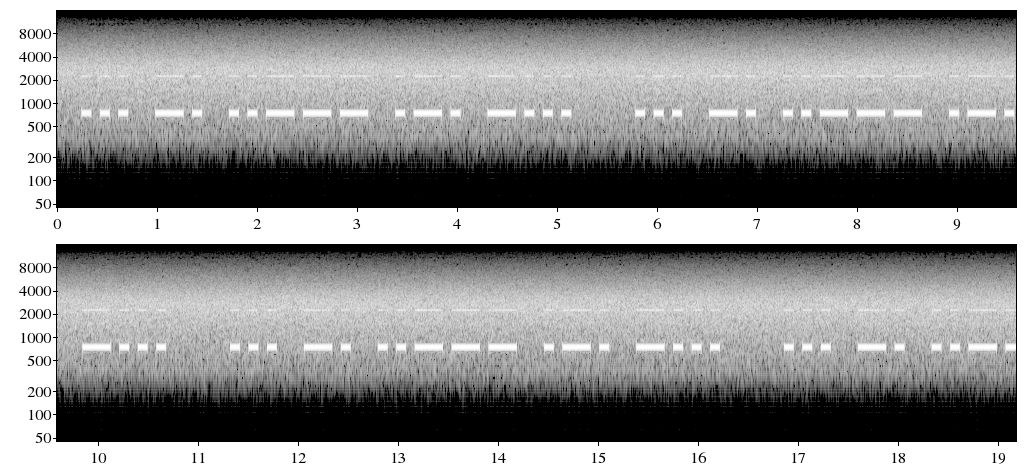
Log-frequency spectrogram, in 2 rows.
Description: Morse code, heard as a keyed tone, machine-sent, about 13 wpm, 760 Hz, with radio hiss. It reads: SN2RB SN2RB SN2RB …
